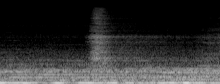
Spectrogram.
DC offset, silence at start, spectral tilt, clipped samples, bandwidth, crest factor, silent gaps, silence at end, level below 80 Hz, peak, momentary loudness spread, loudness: under 0.1%; 0 s; -8 dB/octave; under 0.1%; 9.8 kHz; 12 dB; none; 0 s; -20 dBFS; -6 dBFS; 4 LU; -21 LUFS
